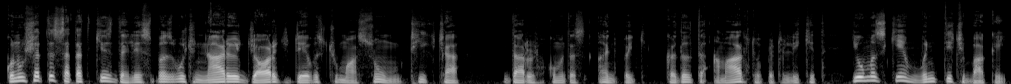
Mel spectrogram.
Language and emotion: Kashmiri, neutral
